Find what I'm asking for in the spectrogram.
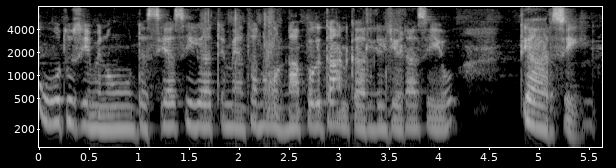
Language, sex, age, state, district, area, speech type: Punjabi, female, 30-45, Punjab, Tarn Taran, urban, spontaneous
